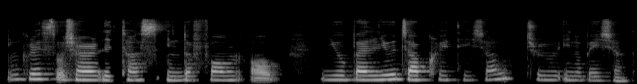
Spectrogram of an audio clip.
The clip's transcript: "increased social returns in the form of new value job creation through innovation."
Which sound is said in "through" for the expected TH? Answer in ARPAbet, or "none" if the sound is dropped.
T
